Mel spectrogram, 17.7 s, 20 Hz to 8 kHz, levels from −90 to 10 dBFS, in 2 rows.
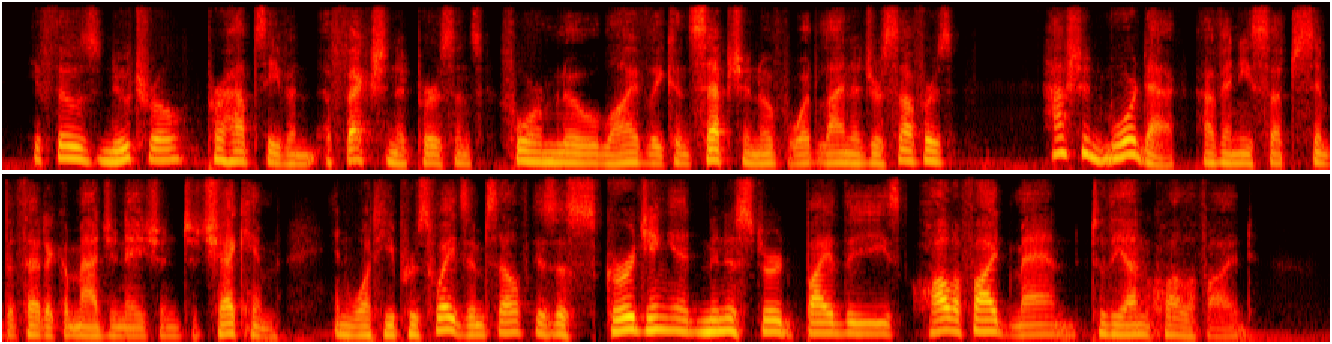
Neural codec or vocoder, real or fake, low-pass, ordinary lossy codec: codec, 16 kHz, 0.5 kbps, X-Codec, WavLM features, trained on Multilingual LibriSpeech; fake; 7.2 kHz; MP3, 48 kbps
